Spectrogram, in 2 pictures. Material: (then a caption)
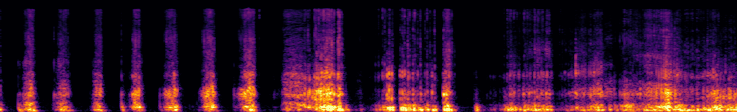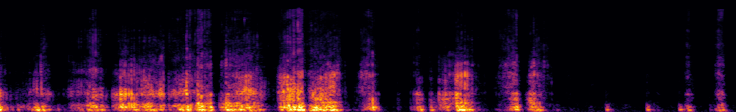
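Resin. Fingertips and nails of both hands scratch across the resin drills of a finished diamond painting resting on a flat board. The result is a run of short, rough scraping strokes, some quick and separate and others drawn out into longer rasps, with a dull, low-heavy tone and little brightness.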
